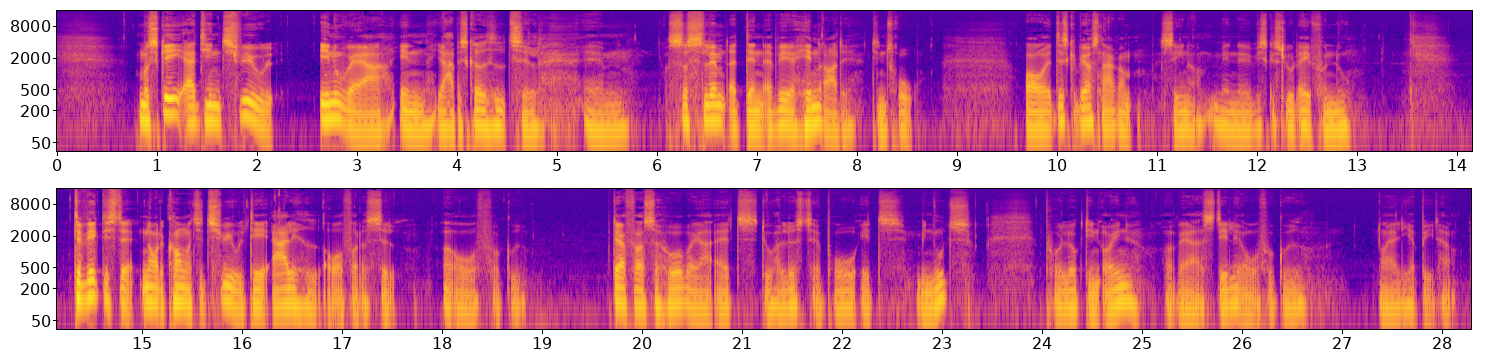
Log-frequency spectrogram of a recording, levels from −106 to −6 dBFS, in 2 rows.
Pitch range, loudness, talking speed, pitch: 90-110 Hz, -23 LUFS, 180 wpm, 95 Hz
